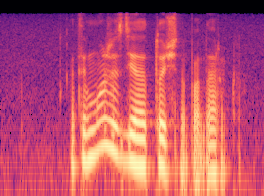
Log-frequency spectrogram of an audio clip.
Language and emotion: Russian, neutral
